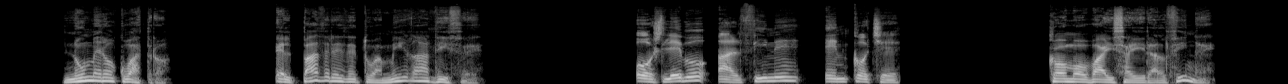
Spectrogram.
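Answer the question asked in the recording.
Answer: en coche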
